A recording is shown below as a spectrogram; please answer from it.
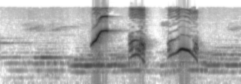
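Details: Ashy drongo in full voice, played to goad a rival ashy drongo into song: three separate phrases of a rising slurred whistle, a harsh nasal note and an arched downslurred whistle, over faint steady tones.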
